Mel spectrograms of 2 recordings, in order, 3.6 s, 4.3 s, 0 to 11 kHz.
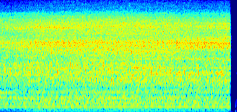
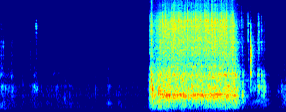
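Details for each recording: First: VAZ 2109 8-valve engine idling after water pump replacement (old pump seized and the timing belt jumped): steady even hum with constant hiss, no knocking or rattling; pump fine, healthy idle. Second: VAZ 8-valve engine (2109): brief, harsh, rasping grind from under the hood caused by a seized coolant pump, so harsh it seemed internal to the engine block; the pump seizure made the timing belt jump teeth.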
